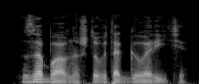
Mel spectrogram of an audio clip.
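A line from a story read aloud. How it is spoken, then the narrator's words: Soft interruption. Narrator (Russian): мягко перебила она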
